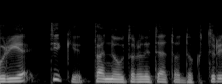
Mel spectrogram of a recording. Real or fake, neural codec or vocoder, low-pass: fake; codec, 16 kHz, 2 kbps, X-Codec, WavLM features, trained on Multilingual LibriSpeech; 7.2 kHz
